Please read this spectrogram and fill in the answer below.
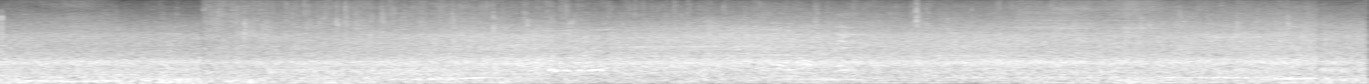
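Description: Steady road traffic noise from the elevated highway overhead, with faint voices talking now and then.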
